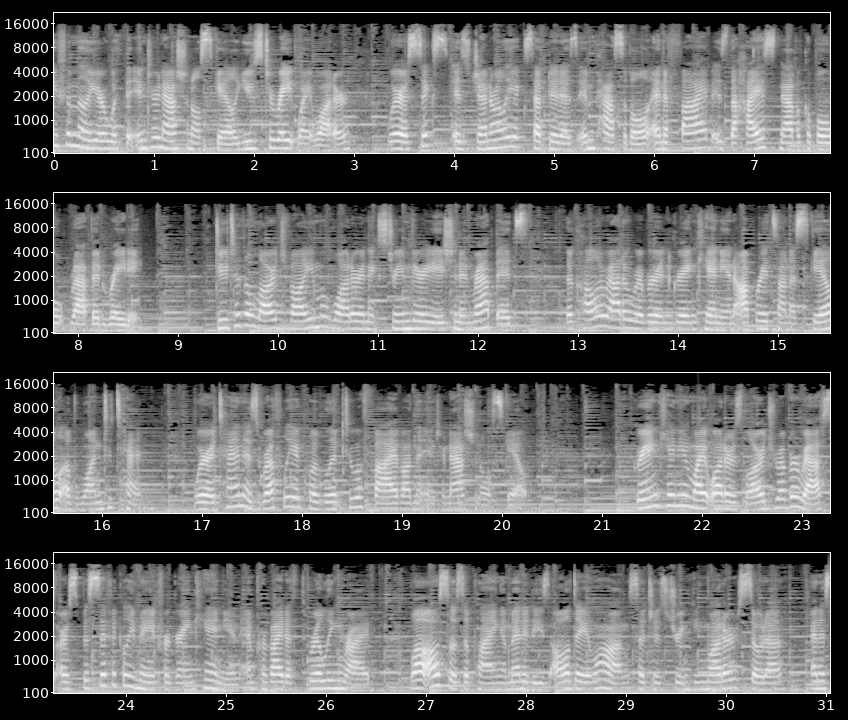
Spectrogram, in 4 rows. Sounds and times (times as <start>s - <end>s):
Speech: 0.0s - 8.7s, 9.4s - 20.3s, 21.4s - 31.0s
Music: 0.0s - 31.0s.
